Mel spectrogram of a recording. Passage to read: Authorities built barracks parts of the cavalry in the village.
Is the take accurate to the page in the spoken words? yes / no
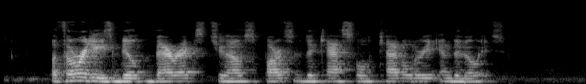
no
